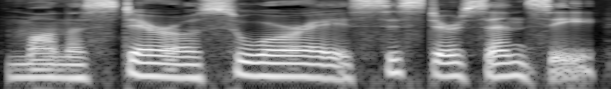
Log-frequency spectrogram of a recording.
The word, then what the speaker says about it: Monastero Suore Cistercensi: I mean, few would say Monastero, Suore, Cistercensi. – Look at you crushing that pronunciation.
